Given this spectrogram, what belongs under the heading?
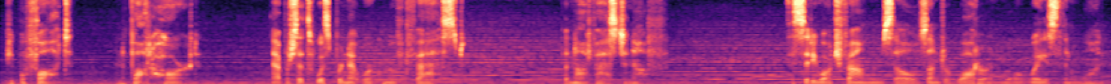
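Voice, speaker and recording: A man's voice: medium pitch, unhurried, pauses often, loud music behind the voice, natural voice. A man acting in an audio drama as a defiant, suspicious smuggler on the run. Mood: resolute narration.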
